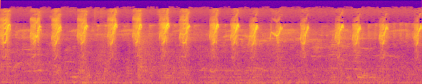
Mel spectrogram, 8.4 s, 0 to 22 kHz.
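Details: Streak-eared Bulbul nestlings aged nine days, Ubon Ratchathani, Thailand, 11 April 2023, giving a rhythmic series of scratchy, hissing high notes roughly every half second, some with a short squeaky upturn, over low rumbling background.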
